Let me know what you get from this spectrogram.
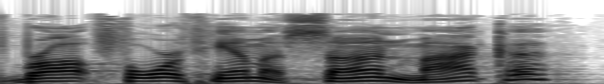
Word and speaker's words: Micha: It's spelled differently elsewhere, but here it's spelled M-I-C-H-A, Micah. And that's the way that would be pronounced. It's the back of the throat K instead of the front of the mouth K.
